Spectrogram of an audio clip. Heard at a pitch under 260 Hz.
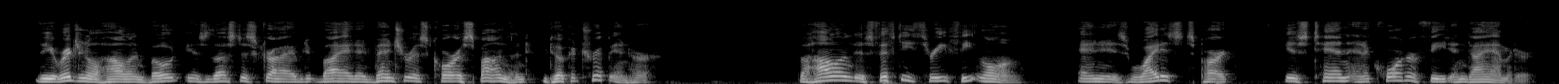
Yes: low, 135 Hz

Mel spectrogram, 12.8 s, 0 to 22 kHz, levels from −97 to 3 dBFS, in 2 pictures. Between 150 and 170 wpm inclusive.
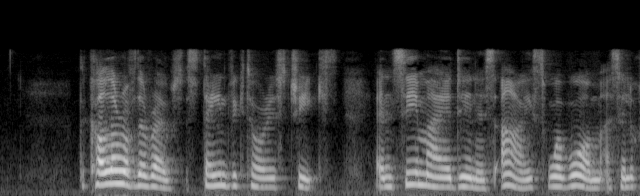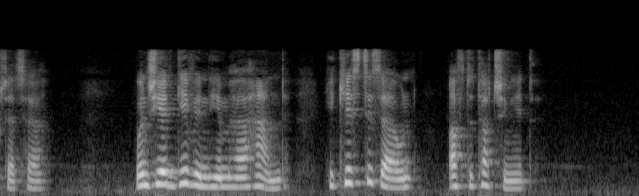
Yes: average, 155 wpm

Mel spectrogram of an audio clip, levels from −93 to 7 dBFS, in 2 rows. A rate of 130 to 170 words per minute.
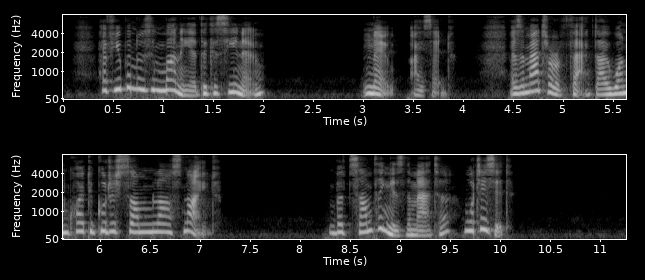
No: average, 190 wpm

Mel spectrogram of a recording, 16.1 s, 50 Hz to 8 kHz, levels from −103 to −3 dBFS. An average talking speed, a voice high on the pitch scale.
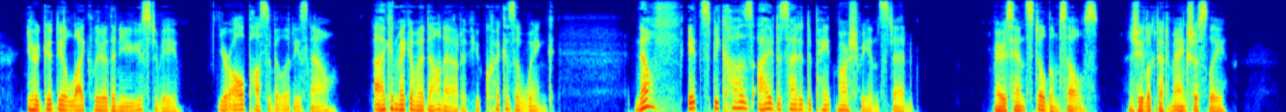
No: average, 170 wpm; low, 110 Hz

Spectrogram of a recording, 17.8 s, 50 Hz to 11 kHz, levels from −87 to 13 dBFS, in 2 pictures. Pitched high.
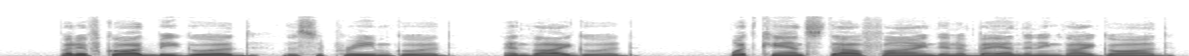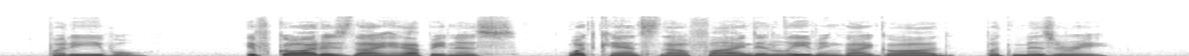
No: low, 125 Hz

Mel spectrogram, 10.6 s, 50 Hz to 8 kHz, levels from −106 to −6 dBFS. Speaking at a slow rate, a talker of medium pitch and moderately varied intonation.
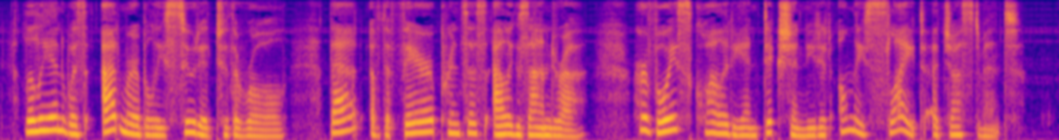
No: slow, 125 wpm; medium, 180 Hz; wide, 5.9 semitones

